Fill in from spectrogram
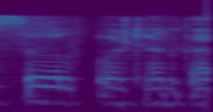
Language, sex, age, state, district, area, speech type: Kashmiri, female, 45-60, Jammu and Kashmir, Ganderbal, rural, spontaneous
